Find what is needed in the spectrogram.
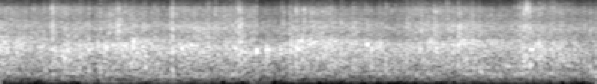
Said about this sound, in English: we can have a round of applause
